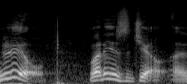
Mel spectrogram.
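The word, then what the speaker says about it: 六: And you pronounce it the fourth tone, Liu.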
